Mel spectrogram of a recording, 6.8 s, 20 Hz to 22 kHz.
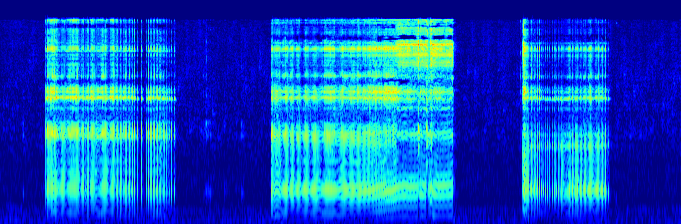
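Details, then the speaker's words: Sears Early One fire detector, test button pressed with wrong battery: short wobbly raspy buzz bursts instead of a clean beep; horn weak because it needs a 9-volt alkaline battery. "It sounds like a fart or something like that. That's a fail, but at least it doesn't work."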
